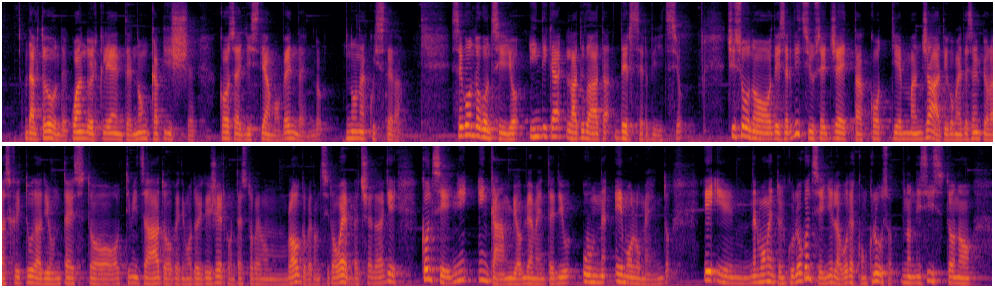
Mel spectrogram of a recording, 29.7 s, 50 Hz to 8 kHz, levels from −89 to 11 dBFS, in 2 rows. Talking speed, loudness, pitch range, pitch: 150 wpm, -25 LUFS, 110-135 Hz, 120 Hz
